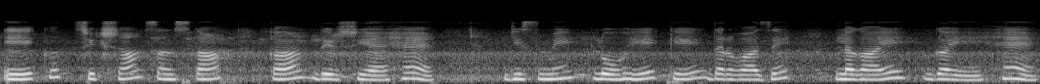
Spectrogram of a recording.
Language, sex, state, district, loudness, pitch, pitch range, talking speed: Hindi, female, Bihar, Purnia, -14 LUFS, 245 Hz, 235-265 Hz, 75 wpm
